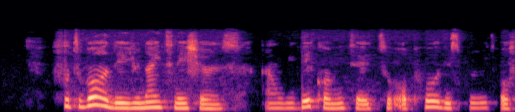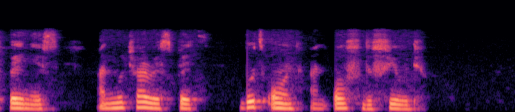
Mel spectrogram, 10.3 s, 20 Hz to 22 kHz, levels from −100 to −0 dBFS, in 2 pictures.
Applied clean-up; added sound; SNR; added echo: none; none; none; none.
